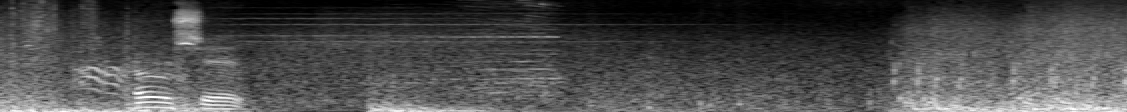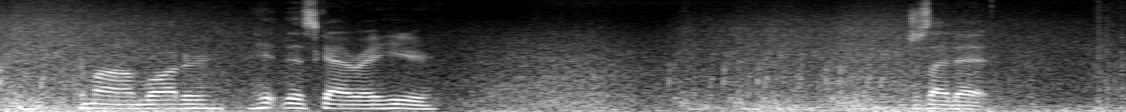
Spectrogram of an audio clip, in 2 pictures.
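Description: A sword swishes and strikes with sharp clangs.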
